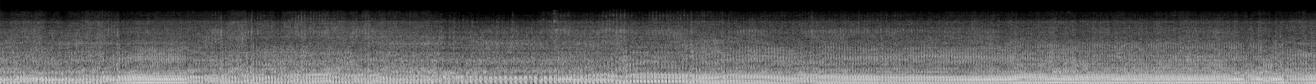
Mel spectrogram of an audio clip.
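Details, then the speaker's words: Tillotson 228cc MKII racing engine on mini bike: small single revs unevenly, sagging with a brief lull and spitting right when throttle opens, then runs fine; off-idle stumble, cause unknown, spark plug to be checked. "Yeah, it's right when you get on the throttle, no matter what. Right when you hit it, it's got a little lull, and then it's fine."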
